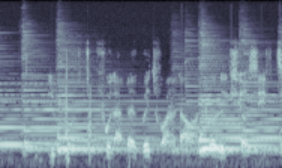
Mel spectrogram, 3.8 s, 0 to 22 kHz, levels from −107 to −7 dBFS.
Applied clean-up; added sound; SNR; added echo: none; Harp; -2 dB; none.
